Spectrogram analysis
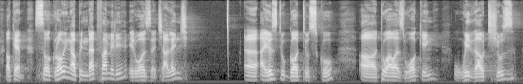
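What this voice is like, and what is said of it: Noticeable foreign accent. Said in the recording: “I don't know if you can get my accent. You can understand me?”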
